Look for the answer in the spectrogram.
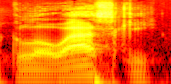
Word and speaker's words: Głowacki: On Saturday, former WBO cruiserweight champ Krzysztof Głowacki, or the way they pronounce it is Głowacki, improved to 30-1.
